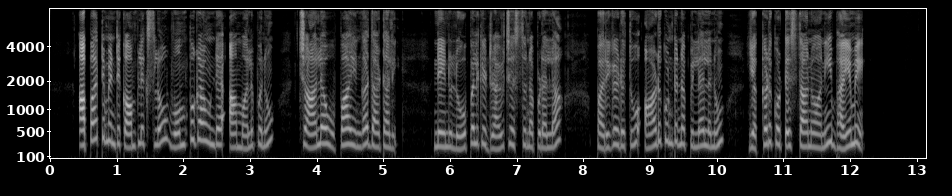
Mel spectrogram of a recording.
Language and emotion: Telugu, fearful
